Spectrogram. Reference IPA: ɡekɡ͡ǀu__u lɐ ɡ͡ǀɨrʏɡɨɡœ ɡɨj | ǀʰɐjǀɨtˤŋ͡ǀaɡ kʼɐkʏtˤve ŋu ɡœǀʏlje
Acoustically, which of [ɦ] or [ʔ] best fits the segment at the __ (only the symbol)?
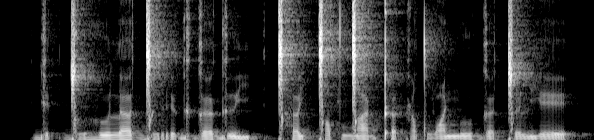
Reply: ɦ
